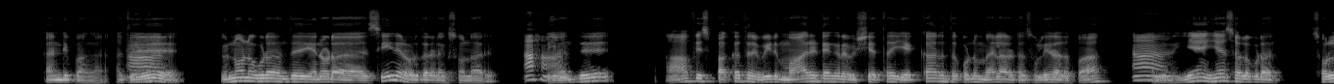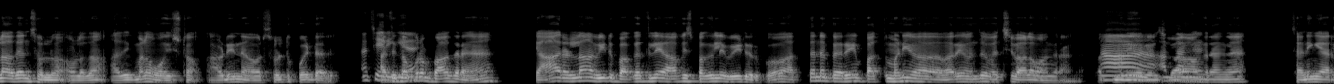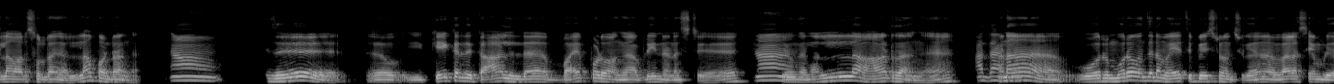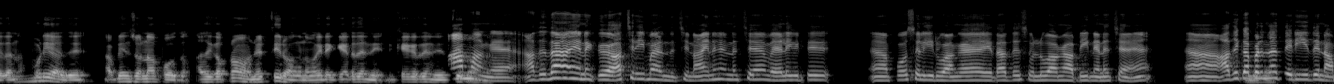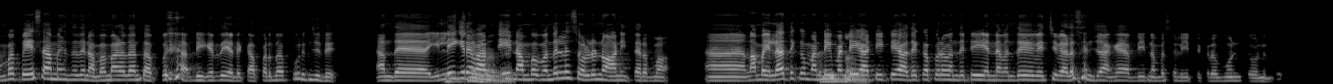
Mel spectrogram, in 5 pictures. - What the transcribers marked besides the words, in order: other background noise; laughing while speaking: "அதுதான் எனக்கு ஆச்சரியமா இருந்துச்சு. நான் என்ன நினைச்சேன்"; laughing while speaking: "நம்ம பேசாம இருந்தது நம்ம மேல தான்தப்பு அப்பிடிங்கிறது எனக்கு அப்புறம் தான் புரிஞ்சுது"; laughing while speaking: "வச்சு வேலை செஞ்சாங்க அப்படின்னு நம்ம சொல்லிட்டு இருக்கறோமோன்னு தோணுது"
- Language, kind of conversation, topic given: Tamil, podcast, ‘இல்லை’ சொல்ல சிரமமா? அதை எப்படி கற்றுக் கொண்டாய்?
